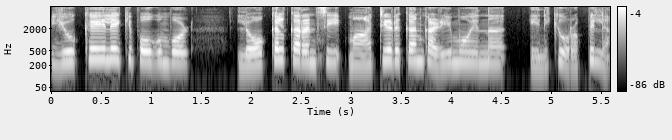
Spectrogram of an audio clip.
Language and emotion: Malayalam, fearful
